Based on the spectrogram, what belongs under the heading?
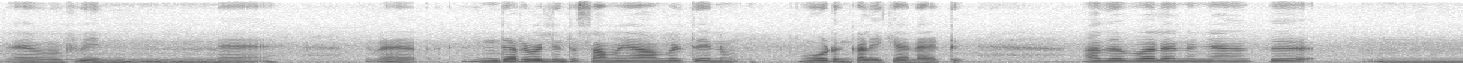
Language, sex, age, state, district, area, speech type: Malayalam, female, 60+, Kerala, Thiruvananthapuram, urban, spontaneous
